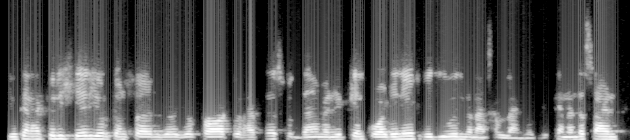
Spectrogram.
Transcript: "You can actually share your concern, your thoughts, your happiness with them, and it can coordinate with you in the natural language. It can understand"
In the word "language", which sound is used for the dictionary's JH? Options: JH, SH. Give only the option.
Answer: JH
